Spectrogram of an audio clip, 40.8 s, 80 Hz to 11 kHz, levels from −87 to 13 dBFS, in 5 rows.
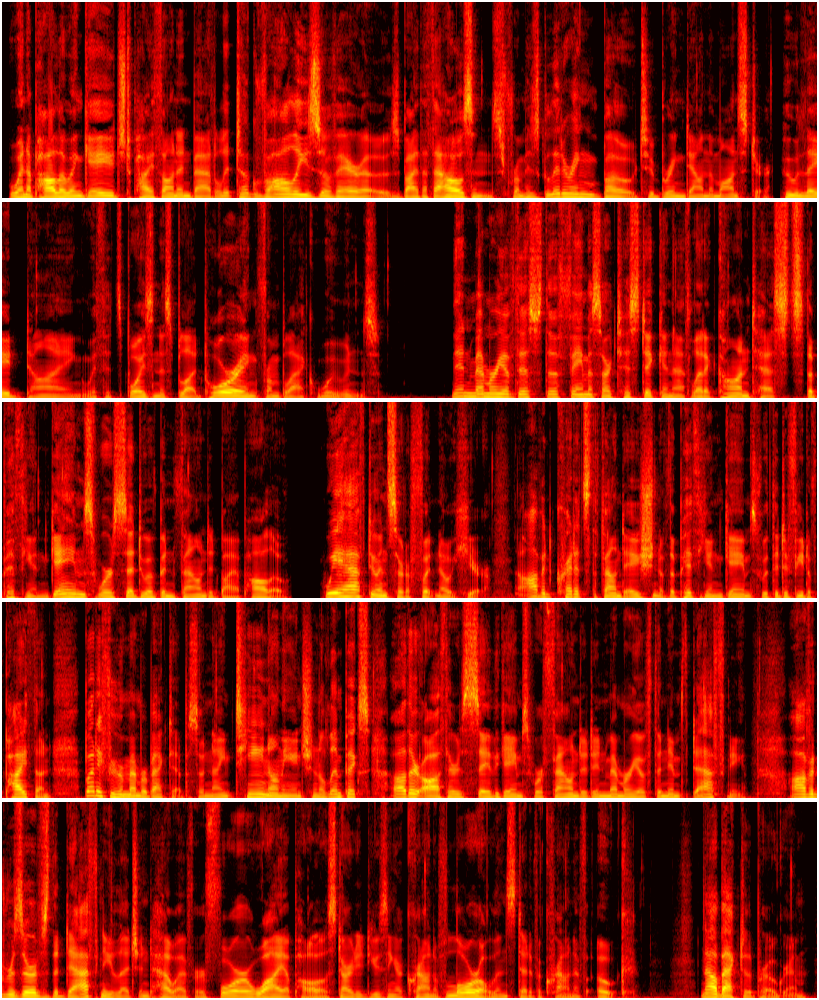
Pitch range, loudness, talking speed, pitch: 110-135 Hz, -22 LUFS, 185 wpm, 120 Hz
